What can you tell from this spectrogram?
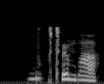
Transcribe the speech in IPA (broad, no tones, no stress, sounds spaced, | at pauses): b u k tʼ ə˞ m b ɑ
